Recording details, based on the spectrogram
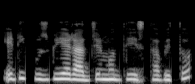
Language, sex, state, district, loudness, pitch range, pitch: Bengali, female, West Bengal, Cooch Behar, -14 LUFS, 220-250 Hz, 235 Hz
